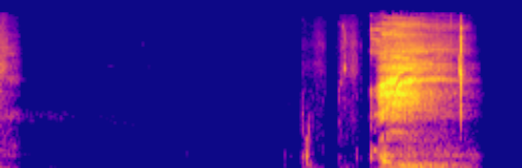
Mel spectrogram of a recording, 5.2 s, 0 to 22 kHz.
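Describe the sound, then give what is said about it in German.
A deep, slow mindfulness breath taken before tasting green tea: a few faint breathy puffs, then a long, loud, airy breath lasting about a second. No talking. “Ein Atemzug in Achtsamkeit. 3, 2, 1 und los.”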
